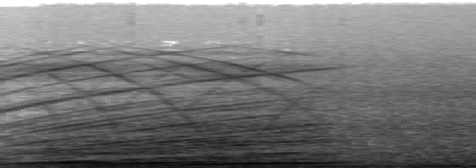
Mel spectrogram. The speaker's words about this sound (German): Okay, hören wir uns nochmal das heranfahrende Auto an.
